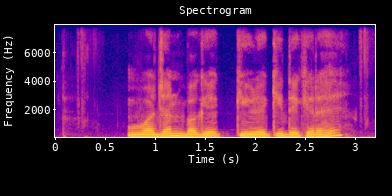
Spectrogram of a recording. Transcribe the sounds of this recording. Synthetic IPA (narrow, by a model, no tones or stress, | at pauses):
ʋɐd͡ʒənbɐɡekiːɽekid̪eːkʰeɾɐɦeː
